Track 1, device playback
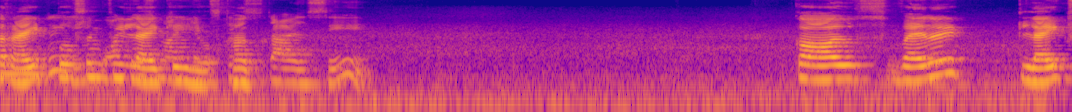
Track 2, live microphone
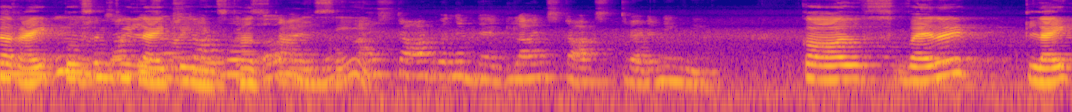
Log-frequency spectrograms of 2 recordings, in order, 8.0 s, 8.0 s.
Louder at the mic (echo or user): echo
